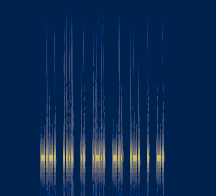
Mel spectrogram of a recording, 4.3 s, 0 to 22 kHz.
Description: Morse code, heard as a keyed tone, about 47 wpm, spaced as for 33 wpm, 700 Hz. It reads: CHILDREN
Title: 2x Character Spacing - Top 300 Words - 45wpm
